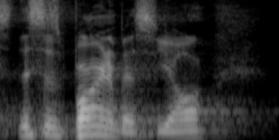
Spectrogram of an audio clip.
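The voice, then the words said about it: Put-on Southern accent. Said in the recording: “I don't know where that southern accent came from right there.”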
